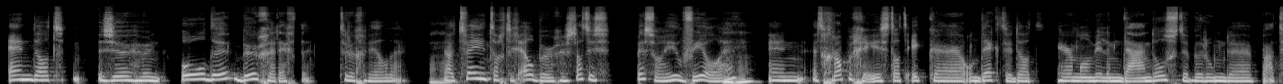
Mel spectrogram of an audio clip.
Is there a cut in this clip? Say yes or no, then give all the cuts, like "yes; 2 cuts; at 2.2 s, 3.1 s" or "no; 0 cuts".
no; 0 cuts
